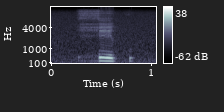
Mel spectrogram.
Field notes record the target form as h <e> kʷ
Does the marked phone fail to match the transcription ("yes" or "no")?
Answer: no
